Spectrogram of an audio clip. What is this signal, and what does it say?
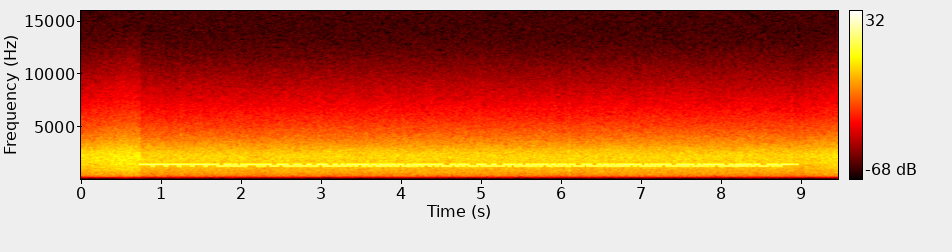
RTTY (45.45 baud, 170 Hz shift), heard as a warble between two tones, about 1360 Hz centre, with radio static. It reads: 93393 242 1505357 8253841 36 34252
